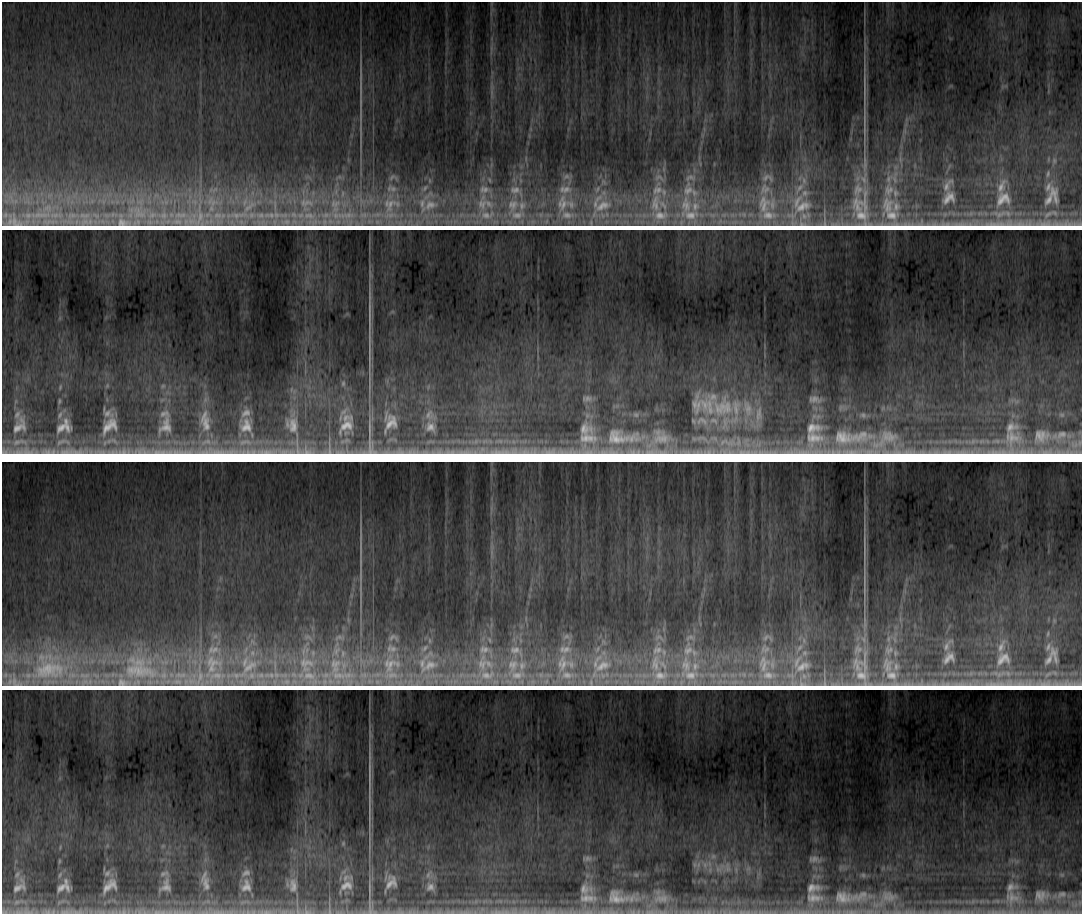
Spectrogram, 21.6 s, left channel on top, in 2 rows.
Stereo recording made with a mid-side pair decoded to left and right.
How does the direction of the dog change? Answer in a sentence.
You can hear the dog go from the right side to the left.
